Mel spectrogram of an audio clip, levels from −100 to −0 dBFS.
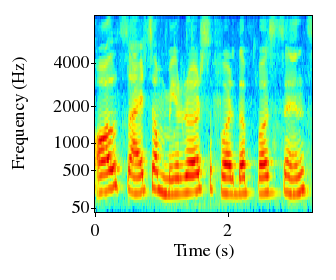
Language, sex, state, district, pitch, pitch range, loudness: English, female, Punjab, Kapurthala, 215 Hz, 200-240 Hz, -16 LUFS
